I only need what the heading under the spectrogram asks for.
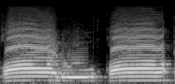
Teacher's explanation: بينما لما تقول قالوا قا الالف هذه عم تترك لك مجال تاخذ راحتك اكثر بايه بالتفخيم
